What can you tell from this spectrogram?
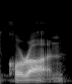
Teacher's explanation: this Hamza in the middle of the word, which I've just described as a glottal stop, is not pronounced.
